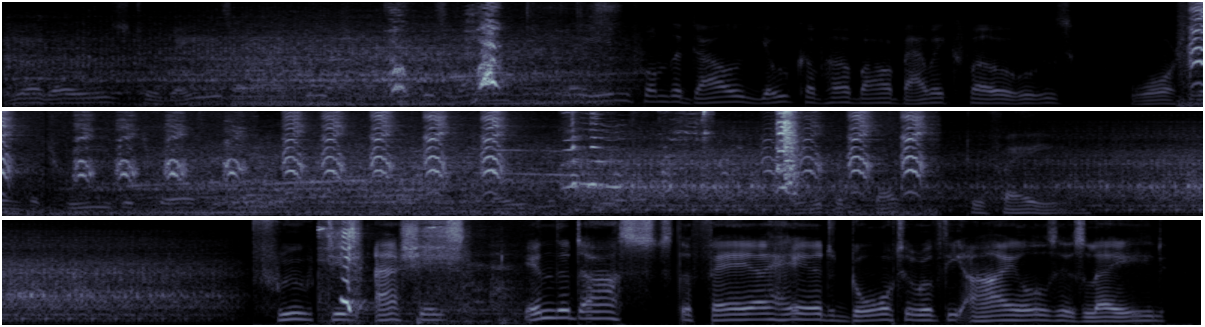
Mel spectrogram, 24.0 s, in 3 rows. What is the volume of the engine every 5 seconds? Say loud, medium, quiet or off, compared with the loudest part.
loud, loud, loud, loud, off.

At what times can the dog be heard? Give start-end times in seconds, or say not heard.
2.5-4.0, 11.7-13.3, 18.1-19.4.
